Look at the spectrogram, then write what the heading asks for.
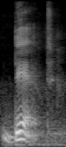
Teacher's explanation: another feature of this dialect is the way /ð/ and /d/ are interchanged, for example, instead of that /ðæt/, dat /dæt/.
